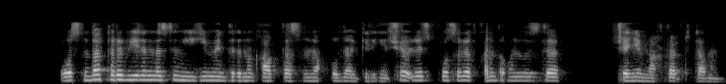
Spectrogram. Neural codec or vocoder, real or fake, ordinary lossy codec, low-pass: codec, 16 kHz, 2 kbps, FreqCodec, smaller model; fake; AAC, 32 kbps; 7.2 kHz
